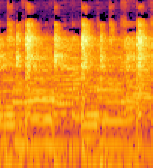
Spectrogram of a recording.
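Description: Electric guitar strummed in a steady rockabilly rhythm, about three strokes a second.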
